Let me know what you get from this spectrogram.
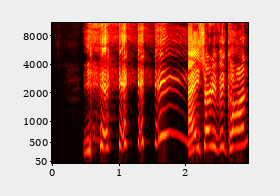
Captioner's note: laughs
